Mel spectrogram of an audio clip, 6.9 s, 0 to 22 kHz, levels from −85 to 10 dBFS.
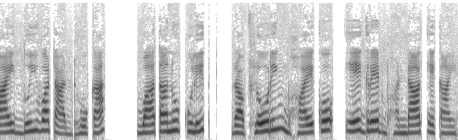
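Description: A short speech recording with a gritty, grainy edge throughout. The distortion tracks the signal, and quiet stretches sputter or break up rather than fading smoothly, with the error sitting only around 30 dB below the speech. That points to low bit depth without dither, likely rounding to something like 7 bits. The whole clip also has a plainly audible watery, swirling quality, with dulled top end and metallic chirps on sibilants. This is likely MP3 compression at a bitrate around 64 kbps, where the encoder drops treble and lets weak frequency components flicker on and off between frames. At 6.29 s the audio jumps forward by about a fifth of a second, with a brief smeared blip at the join rather than a sharp click. This is compressed frames skipped: several 26.1 ms frames were never played, and their overlap with the neighbouring frames blurs the seam.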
